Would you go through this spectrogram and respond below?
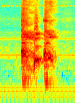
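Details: Cough in a sick child who has had a lingering cough that won't go away: two loud, close coughs, the first with a double push.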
